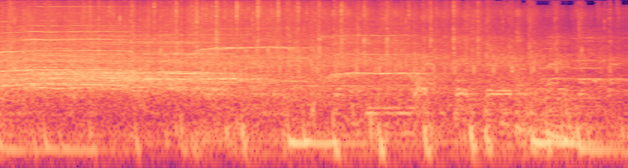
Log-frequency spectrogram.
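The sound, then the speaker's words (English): Convention crowd cheering and applauding as panel guests come out on stage before a New Jersey audience. Loud, sustained applause with whoops and shouts runs throughout, while voices mix into the din. “I want you guys to make as much noise for them as possible.”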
